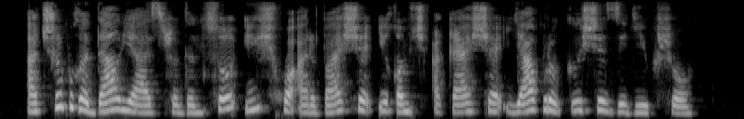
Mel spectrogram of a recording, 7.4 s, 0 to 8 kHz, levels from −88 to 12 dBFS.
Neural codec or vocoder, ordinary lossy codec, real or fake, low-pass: none; AAC, 48 kbps; real; 7.2 kHz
